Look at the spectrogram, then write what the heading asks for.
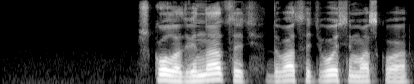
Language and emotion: Russian, neutral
